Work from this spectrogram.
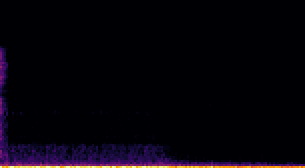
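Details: Thermo King Evolution TriPac truck APU powering down unexpectedly, shop suspects a temperature sensor: low diesel rumble runs steadily, then sags and fades away as the unit quits on its own; cause not audible.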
